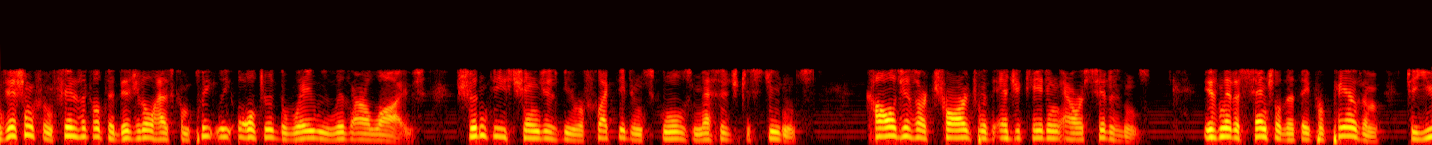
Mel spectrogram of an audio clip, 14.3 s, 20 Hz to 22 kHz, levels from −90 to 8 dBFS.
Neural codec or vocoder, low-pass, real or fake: none; 3.6 kHz; real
